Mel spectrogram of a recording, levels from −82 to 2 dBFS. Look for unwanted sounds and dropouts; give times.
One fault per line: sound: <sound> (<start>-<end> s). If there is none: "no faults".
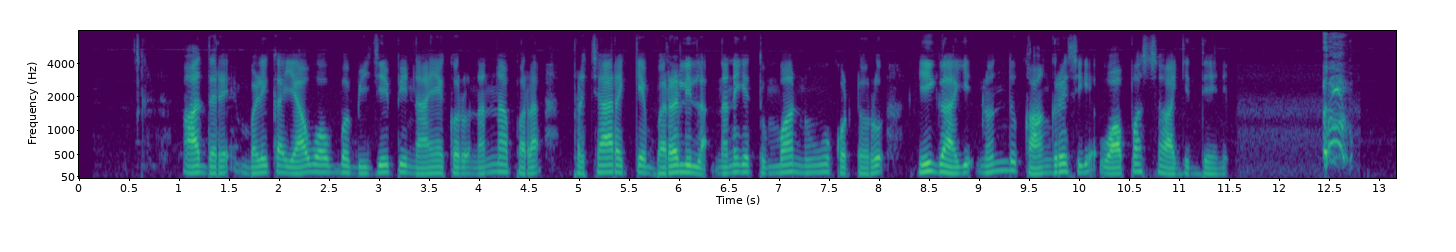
sound: cough (12.4-12.8 s)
